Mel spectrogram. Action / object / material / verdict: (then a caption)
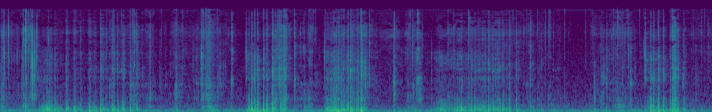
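scrape / bar of soap scraped with a knife blade / soap / none. A solid, palm-sized bar of dry lilac-purple soap, held in one hand, is scraped and shaved into curls with a knife blade. The result is a steady run of crumbly, crackling scrapes, mostly low in tone with short bursts that swell louder around the middle and near the end.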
